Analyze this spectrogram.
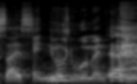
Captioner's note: laughs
